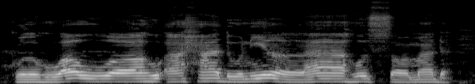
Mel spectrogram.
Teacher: kalau kita ingin menyambungkan ayat itu harusnya ada nun iwat. Ya, di situ nunnya yang kecil tapi berharokat kasrah, jadi qul huwallahu ahadunillahus somad.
